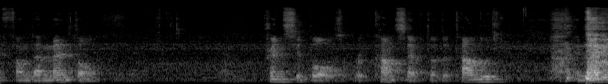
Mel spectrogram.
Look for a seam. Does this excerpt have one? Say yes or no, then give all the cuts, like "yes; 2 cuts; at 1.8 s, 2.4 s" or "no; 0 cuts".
no; 0 cuts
